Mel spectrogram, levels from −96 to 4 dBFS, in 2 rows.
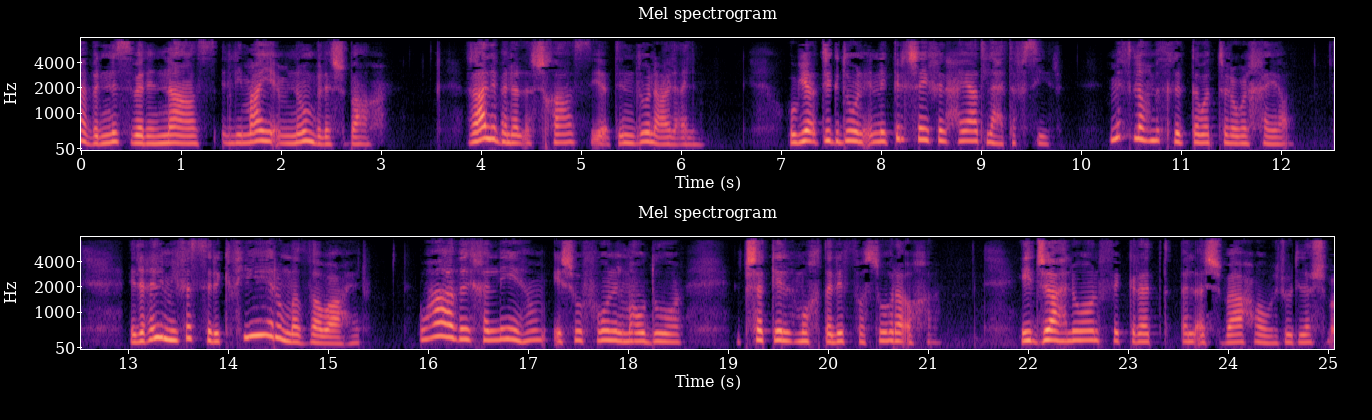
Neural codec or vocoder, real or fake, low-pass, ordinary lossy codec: codec, 16 kHz, 0.8 kbps, ZipCodec; fake; 7.2 kHz; MP3, 32 kbps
